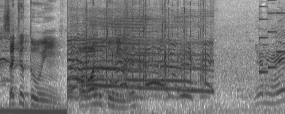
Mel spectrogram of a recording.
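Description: A group of men cheer and shout outdoors.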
